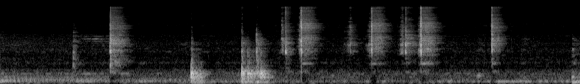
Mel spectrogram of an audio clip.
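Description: A string of about eight sharp metallic clacks, irregularly spaced, from the mechanism of a 30-bore MP5-pattern rifle being worked by hand while it is assembled, its part just oiled to make it move freely.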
